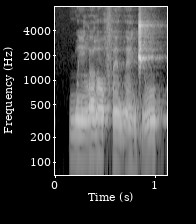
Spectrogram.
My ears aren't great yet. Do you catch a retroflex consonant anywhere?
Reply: no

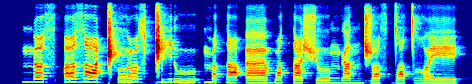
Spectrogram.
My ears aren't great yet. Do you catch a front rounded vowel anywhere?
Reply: no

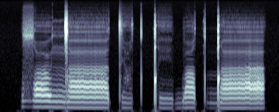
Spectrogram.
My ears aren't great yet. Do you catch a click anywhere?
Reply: yes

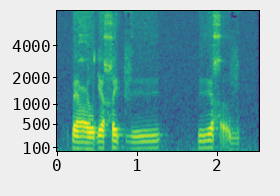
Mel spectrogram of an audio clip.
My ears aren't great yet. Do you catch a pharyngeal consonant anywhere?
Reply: yes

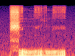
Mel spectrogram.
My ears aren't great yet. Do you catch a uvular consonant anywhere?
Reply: no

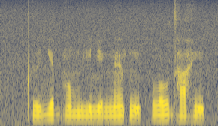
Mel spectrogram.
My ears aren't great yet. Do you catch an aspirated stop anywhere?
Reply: yes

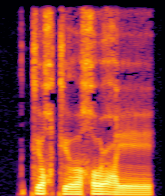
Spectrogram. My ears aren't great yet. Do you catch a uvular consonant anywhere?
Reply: yes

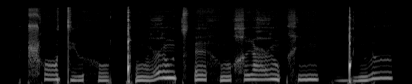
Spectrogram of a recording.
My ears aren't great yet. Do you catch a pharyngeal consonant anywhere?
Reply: yes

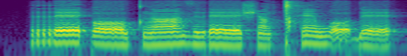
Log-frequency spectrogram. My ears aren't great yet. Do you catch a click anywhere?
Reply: yes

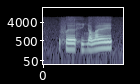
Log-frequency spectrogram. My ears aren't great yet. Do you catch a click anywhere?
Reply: no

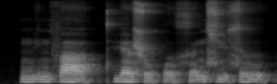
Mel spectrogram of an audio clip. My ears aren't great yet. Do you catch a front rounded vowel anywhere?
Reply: yes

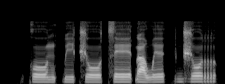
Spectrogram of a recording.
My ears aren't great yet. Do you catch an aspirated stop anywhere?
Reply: no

